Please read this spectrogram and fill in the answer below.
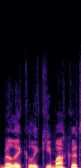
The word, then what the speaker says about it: Mele Kalikimaka: And I just wanted to say, Malakalikimaka. I probably butchered that. Okay, thanks. Bye. – Thanks for your call, Christine. And yes, mele kalikimaka to you.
